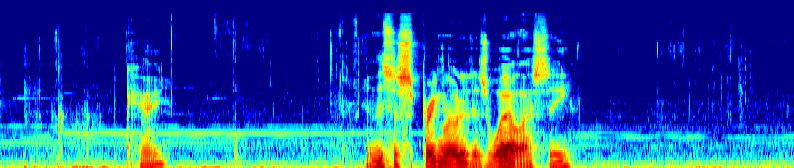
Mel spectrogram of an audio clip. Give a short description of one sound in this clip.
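A small screwdriver scrapes against a screw.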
